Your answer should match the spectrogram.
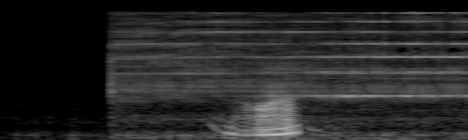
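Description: Vintage Japanese alarm clock's alarm ringing, starting suddenly about half a second in and going on steadily.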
